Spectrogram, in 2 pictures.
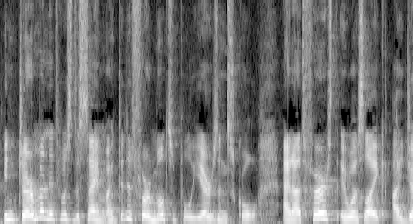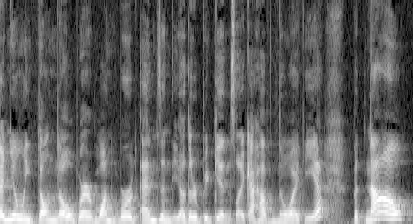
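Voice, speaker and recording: A woman's voice: medium pitch, moderate pace. A young woman from Latvia, a native Latvian speaker, co-hosting a podcast in casual, rambling chat full of fillers and laughter. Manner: rambling, filler-heavy, laughs while talking. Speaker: podcast co-host.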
